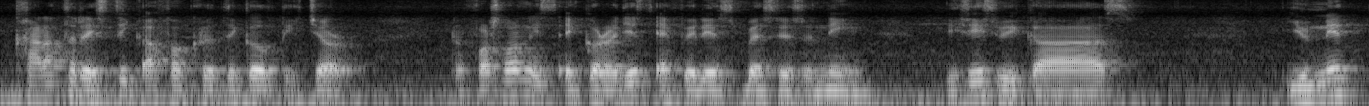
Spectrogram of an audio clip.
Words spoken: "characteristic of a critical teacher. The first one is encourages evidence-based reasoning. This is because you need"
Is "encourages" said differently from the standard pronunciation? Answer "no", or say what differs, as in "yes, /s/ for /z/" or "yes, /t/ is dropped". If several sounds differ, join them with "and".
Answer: yes, /n/ is dropped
